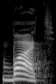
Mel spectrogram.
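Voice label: "бать" Komi, female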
